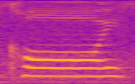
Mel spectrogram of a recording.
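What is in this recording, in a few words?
"koi3", Cantonese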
